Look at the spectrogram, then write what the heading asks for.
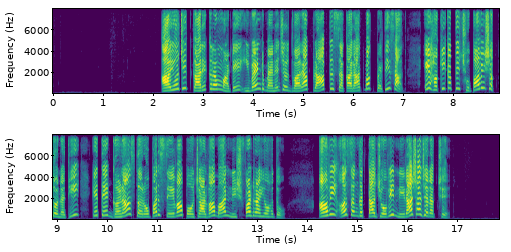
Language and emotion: Gujarati, angry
